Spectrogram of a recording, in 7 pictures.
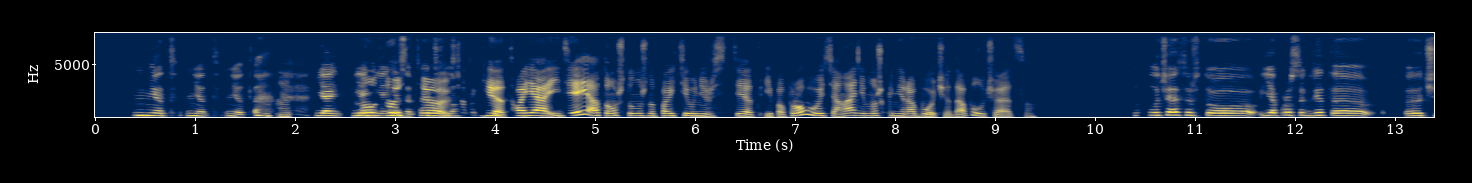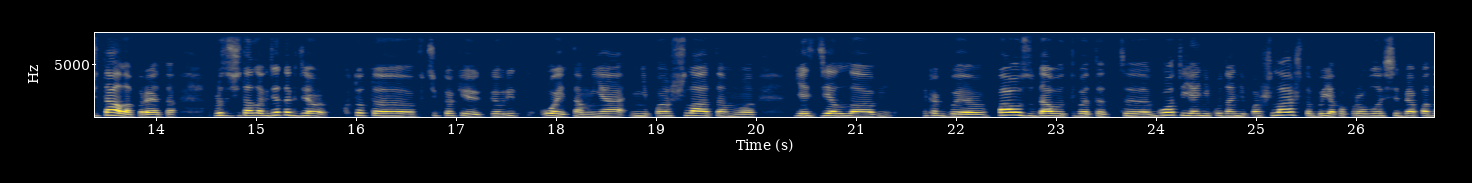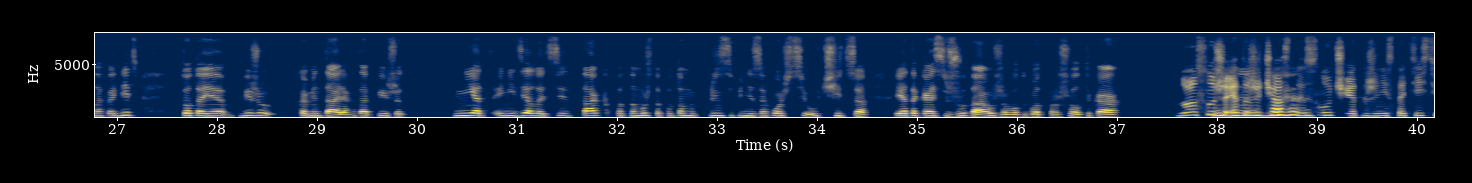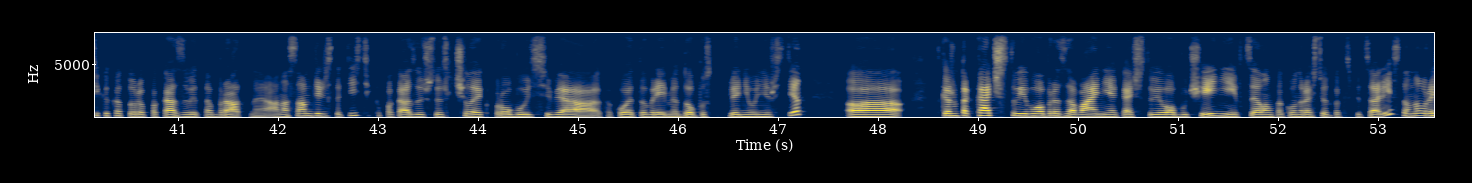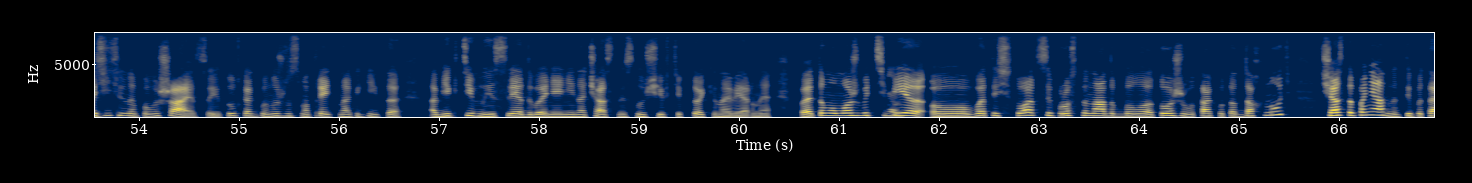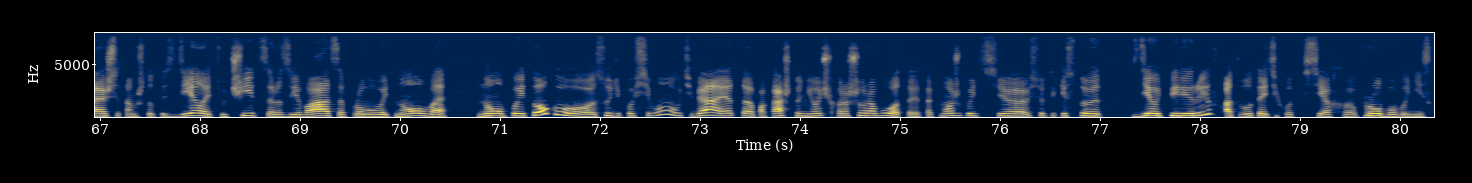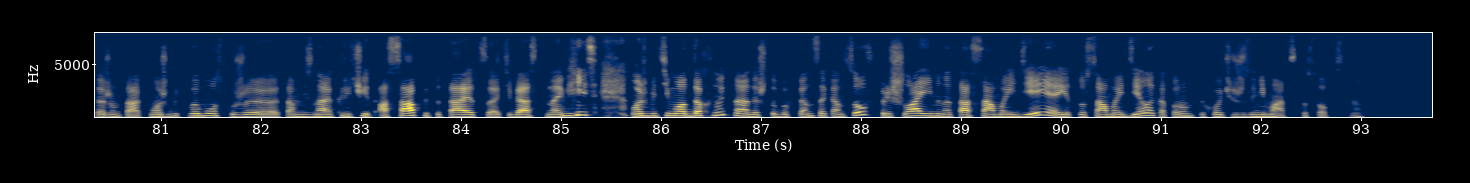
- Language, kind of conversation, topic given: Russian, podcast, Что тебя больше всего мотивирует учиться на протяжении жизни?
- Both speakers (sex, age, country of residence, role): female, 20-24, France, guest; female, 30-34, South Korea, host
- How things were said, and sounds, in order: laughing while speaking: "мгм"; laughing while speaking: "остановить?"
